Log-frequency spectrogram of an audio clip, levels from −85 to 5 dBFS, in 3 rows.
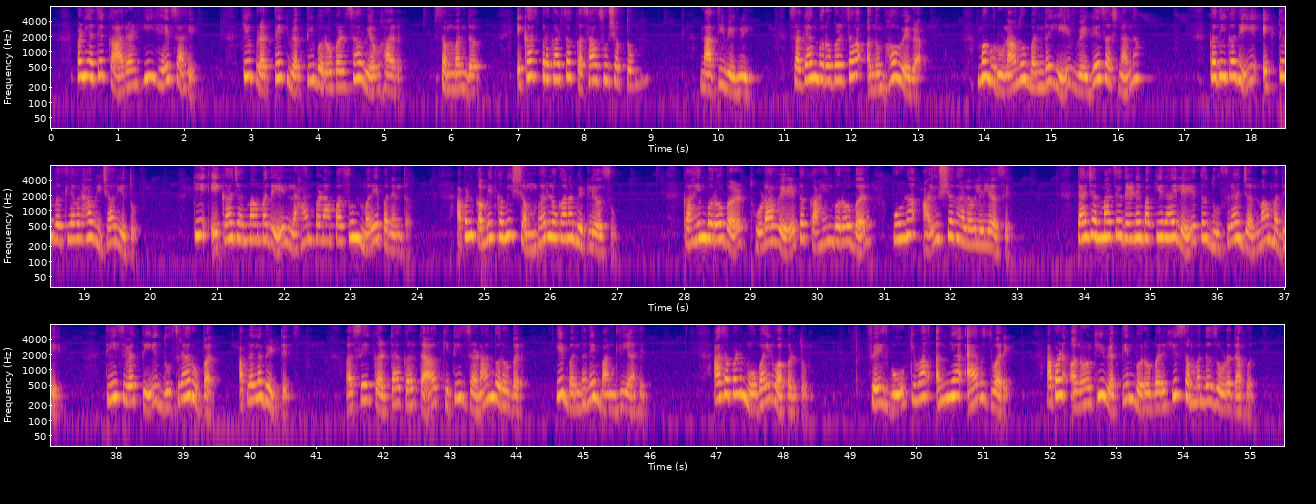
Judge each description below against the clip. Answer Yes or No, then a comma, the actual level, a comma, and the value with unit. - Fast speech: No, average, 95 wpm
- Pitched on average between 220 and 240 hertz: No, very high, 275 Hz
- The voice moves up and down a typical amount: No, wide, 7.1 semitones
